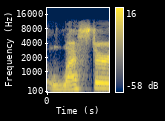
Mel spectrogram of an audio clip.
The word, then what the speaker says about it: Leicester: was interested in and for for americans lester is spelled lyacaster oh yeah i can't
